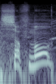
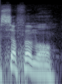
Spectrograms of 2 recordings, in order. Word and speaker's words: sophomore: And you're a sophomore? Yeah. Not a sophomore? Because No, I've been told off there's no O. O. Although it's spelt with an O.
